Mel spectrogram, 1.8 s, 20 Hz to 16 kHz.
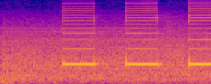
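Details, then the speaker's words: Compaq LTE/286 notebook at boot: three identical short mid-pitched beeps about half a second apart, with on-screen errors 1780 disk 0 failure, 167 and 162, flagging a failed hard drive. "1780 disk 0 failure. 167 and 162."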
